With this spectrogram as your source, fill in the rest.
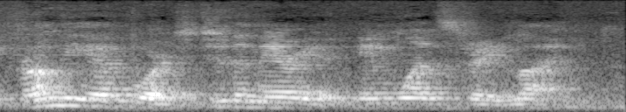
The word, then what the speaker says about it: Marriott: So of course, Marriott, American hotel chain, the way to pronounce it is Marriott.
